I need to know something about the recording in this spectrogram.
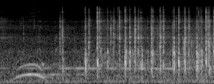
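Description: Scattered hand clapping from a standing crowd starts about a second in and builds into applause. Before it there is a brief rising-and-falling tone.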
